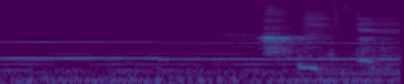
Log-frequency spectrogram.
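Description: Soft background score of long held notes that shift slightly lower a little before halfway. About two and a half seconds in comes a short, louder breathy sound, with a second brief one just after.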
